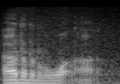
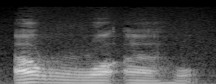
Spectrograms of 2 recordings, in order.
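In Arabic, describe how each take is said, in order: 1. صوت الراء خفيف ورفيع. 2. صوت الراء ثقيل وغليظ. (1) "ما نقول الرأى" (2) "الراء هني إذا كانت مفتوحة فهي مفخمة"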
